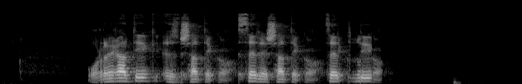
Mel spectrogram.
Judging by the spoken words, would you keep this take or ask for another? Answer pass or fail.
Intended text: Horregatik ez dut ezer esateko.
fail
